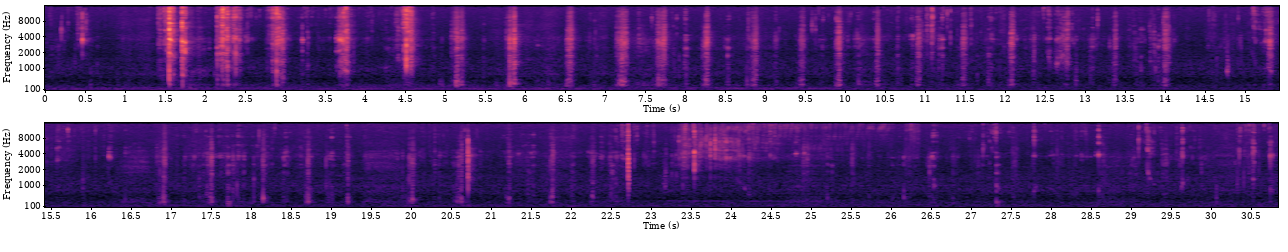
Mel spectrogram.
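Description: Close-up crunching and chewing of a raw red radish: sharp crunches about two a second for the first ten seconds, then sparser and softer chewing.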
